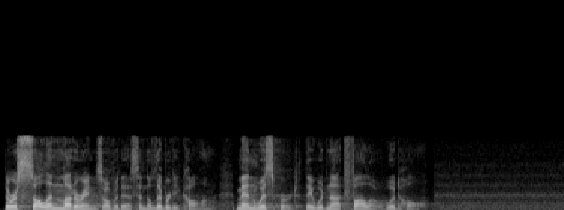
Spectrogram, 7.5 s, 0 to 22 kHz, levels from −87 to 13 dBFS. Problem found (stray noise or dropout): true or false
false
